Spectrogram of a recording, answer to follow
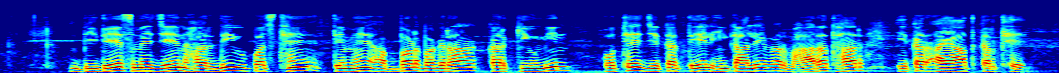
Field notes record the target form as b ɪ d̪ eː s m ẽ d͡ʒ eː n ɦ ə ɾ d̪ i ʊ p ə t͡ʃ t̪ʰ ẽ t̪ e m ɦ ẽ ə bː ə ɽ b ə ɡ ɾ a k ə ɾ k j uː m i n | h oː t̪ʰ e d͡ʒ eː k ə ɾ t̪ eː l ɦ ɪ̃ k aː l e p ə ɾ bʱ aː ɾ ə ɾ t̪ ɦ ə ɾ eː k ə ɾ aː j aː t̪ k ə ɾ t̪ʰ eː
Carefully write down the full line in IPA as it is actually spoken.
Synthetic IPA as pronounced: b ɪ d̪ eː s m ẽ d͡ʒ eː n ɦ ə ɾ d̪ i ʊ p ə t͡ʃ t̪ʰ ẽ t̪ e m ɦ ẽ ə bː ə ɽ b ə ɡ ɾ a k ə ɾ k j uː m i n | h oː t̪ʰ e d͡ʒ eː k ə ɾ t̪ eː l ɦ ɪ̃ k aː l e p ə ɾ bʱ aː ɾ ə t̪ ɦ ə ɾ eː k ə ɾ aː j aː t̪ k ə ɾ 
